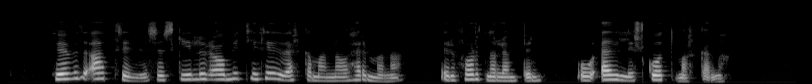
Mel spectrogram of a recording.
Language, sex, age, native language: Icelandic, female, 50-59, Icelandic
